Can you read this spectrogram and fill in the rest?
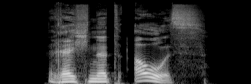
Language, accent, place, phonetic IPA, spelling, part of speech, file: German, Germany, Berlin, [ˌʁɛçnət ˈaʊ̯s], rechnet aus, verb, De-rechnet aus.ogg
- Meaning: inflection of ausrechnen: 1. third-person singular present 2. second-person plural present 3. second-person plural subjunctive I 4. plural imperative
